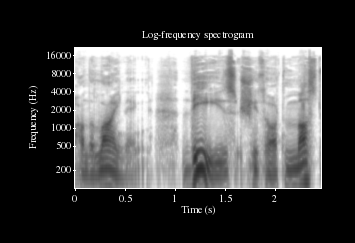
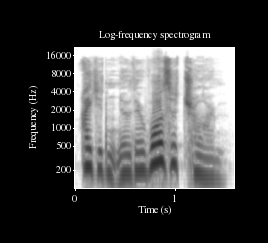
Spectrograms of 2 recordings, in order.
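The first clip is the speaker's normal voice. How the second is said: surprised; 11 semitones higher than usual. A narrator's reading. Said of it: "answered Dorothy in surprise".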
